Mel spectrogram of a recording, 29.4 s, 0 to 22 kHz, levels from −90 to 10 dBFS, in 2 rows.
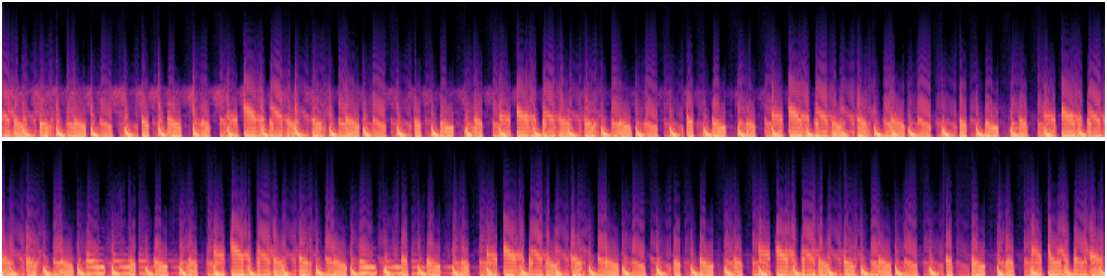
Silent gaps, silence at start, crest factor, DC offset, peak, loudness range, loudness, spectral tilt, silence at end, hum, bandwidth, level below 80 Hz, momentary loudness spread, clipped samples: none; 0 s; 10 dB; under 0.1%; 0 dBFS; 1 LU; -12 LUFS; -11.5 dB/octave; 0 s; none; 3.7 kHz; -14 dBFS; 3 LU; under 0.1%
